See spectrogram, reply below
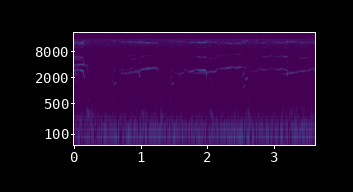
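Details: Wild bald eagle chicks at the Decorah North nest, morning of 9 July 2021, rushing a parent that brought food: repeated thin, high whistled chirps, some rising and some falling, over a steady low hum.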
